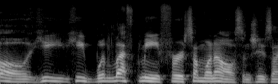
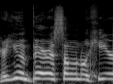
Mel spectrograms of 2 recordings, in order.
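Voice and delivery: very high-pitched, rapid-fire, acted-out yelling; 10 semitones higher, 5 dB louder than usual. Retelling a woman yelling at a very drunk man, retelling a yell. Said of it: "she's like yelling at him".

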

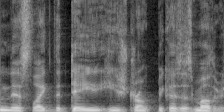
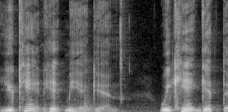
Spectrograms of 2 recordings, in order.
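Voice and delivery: plain

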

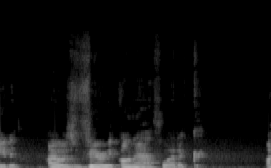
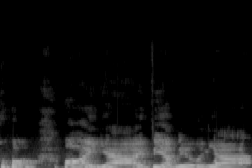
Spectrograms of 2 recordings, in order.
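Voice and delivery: put-on mock Canadian accent; 4 semitones higher than usual. Speaker teases the other speaker's casual answer about villainy, in a canadian accent. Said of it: "with a Canadian accent".

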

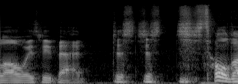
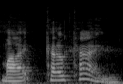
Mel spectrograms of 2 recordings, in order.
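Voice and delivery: put-on British accent, higher; 8 semitones higher than usual. Showing the others an easy trick: Michael Caine impression. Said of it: "a Michael Caine impression".

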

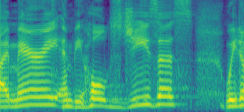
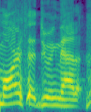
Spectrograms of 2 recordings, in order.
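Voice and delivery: ordinary talk

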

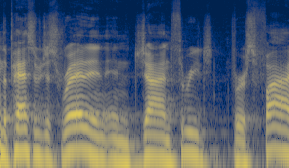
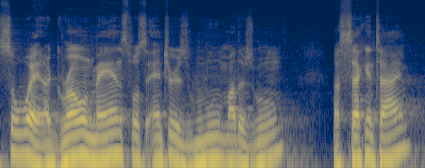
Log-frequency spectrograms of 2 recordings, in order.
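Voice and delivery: ordinary talk

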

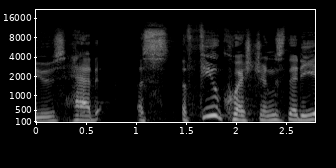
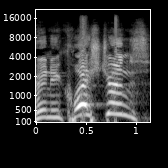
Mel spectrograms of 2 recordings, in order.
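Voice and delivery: roaring, booming voice, very high and very loud; 10 semitones higher, 22 dB louder than usual. Describing standing before God's throne, the speaker voices God like ten thousand waterfalls. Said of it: "in the voice of 10,000 waterfalls".

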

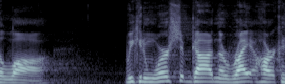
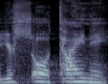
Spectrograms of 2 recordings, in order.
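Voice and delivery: put-on whispered, very deep strong Scottish accent. Retelling how a man would pick them up and squeeze them, the speaker quotes him whispering in a deepest Scottish accent. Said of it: "in the deepest of scottish accents".

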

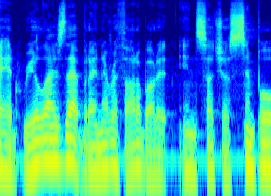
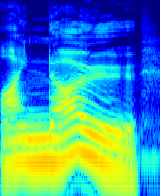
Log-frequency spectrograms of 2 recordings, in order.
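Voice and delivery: very loud, broad, exaggerated Australian accent, know stretched; 4 semitones higher, 9 dB louder than usual. Retelling a conversation, repeating a short reply in an exaggerated Australian accent. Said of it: "Tried to sound as Australian as I could there".

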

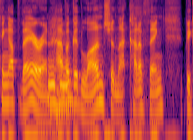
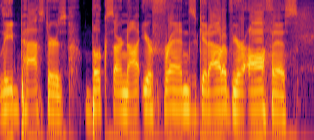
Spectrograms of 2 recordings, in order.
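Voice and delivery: creepy, eerie tone, louder; 5 dB louder than usual. Addressing lead pastors directly, with a put-on creepy voice. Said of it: "that was creepy".

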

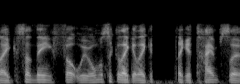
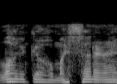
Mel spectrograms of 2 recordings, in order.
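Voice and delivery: ghostly woman's voice, spooky, quieter; 4 dB quieter than usual. Retelling what a woman's voice said, like video-game text, ghostly woman's voice. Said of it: "ghostly voice, but it's a woman going".

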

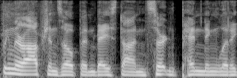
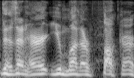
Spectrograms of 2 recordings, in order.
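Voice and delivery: plain

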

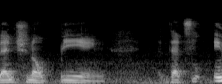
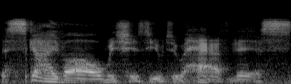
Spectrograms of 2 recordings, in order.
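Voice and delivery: soft, low, hissing voice; 3 semitones lower, 8 dB quieter than usual. Game master voices Galnar handing the players a box, Galnar's hissing voice. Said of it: "Galnar shuffles up on his hissing voice".

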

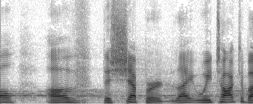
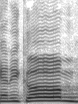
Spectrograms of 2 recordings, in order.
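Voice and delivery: put-on high calling-out yell; 8 semitones higher than usual. Retelling calling the dog in from the yard: imitating own yelled call. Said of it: "when I'm yelling to her out in the yard".

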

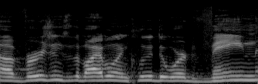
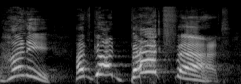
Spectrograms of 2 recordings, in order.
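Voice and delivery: very high, very slow, drawn-out yelled call; 10 semitones higher, 7 dB louder than usual. Retelling seeing mirrors in a hotel bathroom, calling to their wife: retelling own yell. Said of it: "I yelled out".

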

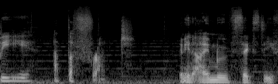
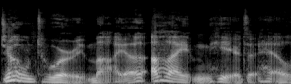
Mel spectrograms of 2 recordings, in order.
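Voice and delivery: pompous, regal horse voice, slower. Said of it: "Why do I sound like that as a horse?".

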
